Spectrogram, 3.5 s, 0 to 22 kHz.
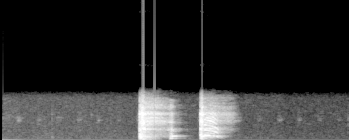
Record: {
  "cough_length": "3.5 s",
  "cough_amplitude": 32767,
  "cough_signal_mean_std_ratio": 0.29,
  "survey_phase": "alpha (2021-03-01 to 2021-08-12)",
  "age": "65+",
  "gender": "Female",
  "wearing_mask": "No",
  "symptom_none": true,
  "smoker_status": "Never smoked",
  "respiratory_condition_asthma": false,
  "respiratory_condition_other": false,
  "recruitment_source": "REACT",
  "submission_delay": "14 days",
  "covid_test_result": "Negative",
  "covid_test_method": "RT-qPCR"
}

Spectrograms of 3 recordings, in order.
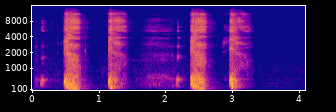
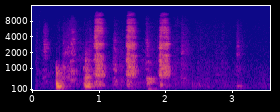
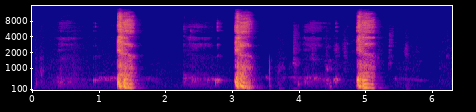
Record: {
  "cough_length": "4.1 s",
  "cough_amplitude": 27928,
  "cough_signal_mean_std_ratio": 0.35,
  "exhalation_length": "3.6 s",
  "exhalation_amplitude": 3430,
  "exhalation_signal_mean_std_ratio": 0.4,
  "three_cough_length": "6.3 s",
  "three_cough_amplitude": 23091,
  "three_cough_signal_mean_std_ratio": 0.26,
  "survey_phase": "alpha (2021-03-01 to 2021-08-12)",
  "age": "45-64",
  "gender": "Female",
  "wearing_mask": "No",
  "symptom_none": true,
  "smoker_status": "Never smoked",
  "respiratory_condition_asthma": true,
  "respiratory_condition_other": false,
  "recruitment_source": "Test and Trace",
  "submission_delay": "0 days",
  "covid_test_result": "Negative",
  "covid_test_method": "LFT"
}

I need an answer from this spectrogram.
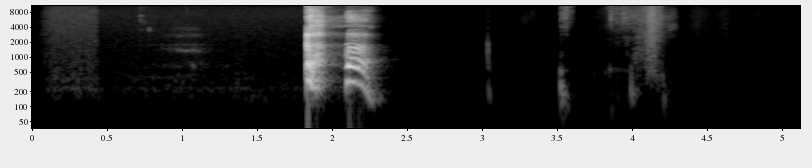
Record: {
  "cough_length": "5.1 s",
  "cough_amplitude": 32011,
  "cough_signal_mean_std_ratio": 0.16,
  "survey_phase": "alpha (2021-03-01 to 2021-08-12)",
  "age": "65+",
  "gender": "Female",
  "wearing_mask": "No",
  "symptom_cough_any": true,
  "smoker_status": "Never smoked",
  "respiratory_condition_asthma": false,
  "respiratory_condition_other": false,
  "recruitment_source": "REACT",
  "submission_delay": "2 days",
  "covid_test_result": "Negative",
  "covid_test_method": "RT-qPCR"
}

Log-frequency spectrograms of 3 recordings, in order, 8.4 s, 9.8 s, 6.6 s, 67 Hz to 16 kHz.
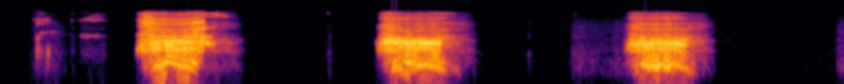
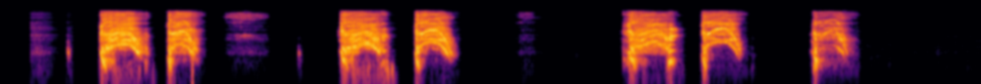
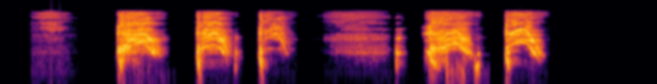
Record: {
  "exhalation_length": "8.4 s",
  "exhalation_amplitude": 32768,
  "exhalation_signal_mean_std_ratio": 0.42,
  "three_cough_length": "9.8 s",
  "three_cough_amplitude": 31631,
  "three_cough_signal_mean_std_ratio": 0.44,
  "cough_length": "6.6 s",
  "cough_amplitude": 30281,
  "cough_signal_mean_std_ratio": 0.46,
  "survey_phase": "alpha (2021-03-01 to 2021-08-12)",
  "age": "45-64",
  "gender": "Male",
  "wearing_mask": "No",
  "symptom_cough_any": true,
  "symptom_new_continuous_cough": true,
  "symptom_abdominal_pain": true,
  "symptom_fatigue": true,
  "symptom_fever_high_temperature": true,
  "symptom_headache": true,
  "smoker_status": "Never smoked",
  "respiratory_condition_asthma": false,
  "respiratory_condition_other": false,
  "recruitment_source": "Test and Trace",
  "submission_delay": "2 days",
  "covid_test_result": "Positive",
  "covid_test_method": "RT-qPCR",
  "covid_ct_value": 14.9,
  "covid_ct_gene": "ORF1ab gene",
  "covid_ct_mean": 15.4,
  "covid_viral_load": "9200000 copies/ml",
  "covid_viral_load_category": "High viral load (>1M copies/ml)"
}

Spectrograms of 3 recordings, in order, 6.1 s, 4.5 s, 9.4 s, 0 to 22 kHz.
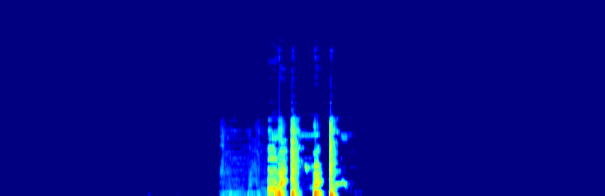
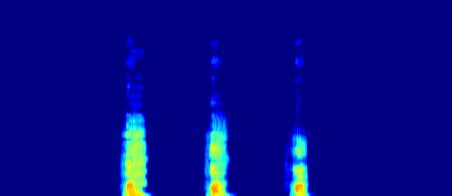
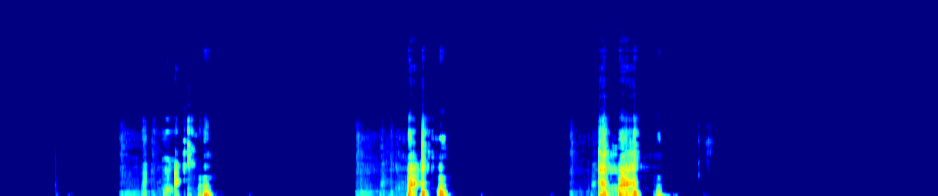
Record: {
  "cough_length": "6.1 s",
  "cough_amplitude": 32768,
  "cough_signal_mean_std_ratio": 0.2,
  "exhalation_length": "4.5 s",
  "exhalation_amplitude": 30356,
  "exhalation_signal_mean_std_ratio": 0.24,
  "three_cough_length": "9.4 s",
  "three_cough_amplitude": 32018,
  "three_cough_signal_mean_std_ratio": 0.22,
  "survey_phase": "alpha (2021-03-01 to 2021-08-12)",
  "age": "45-64",
  "gender": "Male",
  "wearing_mask": "No",
  "symptom_none": true,
  "smoker_status": "Never smoked",
  "respiratory_condition_asthma": true,
  "respiratory_condition_other": false,
  "recruitment_source": "Test and Trace",
  "submission_delay": "1 day",
  "covid_test_result": "Negative",
  "covid_test_method": "LFT"
}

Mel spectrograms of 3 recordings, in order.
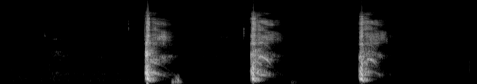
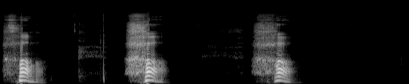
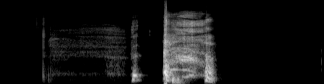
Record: {
  "three_cough_length": "4.8 s",
  "three_cough_amplitude": 32768,
  "three_cough_signal_mean_std_ratio": 0.22,
  "exhalation_length": "4.1 s",
  "exhalation_amplitude": 32767,
  "exhalation_signal_mean_std_ratio": 0.3,
  "cough_length": "3.2 s",
  "cough_amplitude": 32768,
  "cough_signal_mean_std_ratio": 0.28,
  "survey_phase": "beta (2021-08-13 to 2022-03-07)",
  "age": "65+",
  "gender": "Male",
  "wearing_mask": "No",
  "symptom_none": true,
  "smoker_status": "Never smoked",
  "respiratory_condition_asthma": false,
  "respiratory_condition_other": false,
  "recruitment_source": "REACT",
  "submission_delay": "2 days",
  "covid_test_result": "Negative",
  "covid_test_method": "RT-qPCR",
  "influenza_a_test_result": "Negative",
  "influenza_b_test_result": "Negative"
}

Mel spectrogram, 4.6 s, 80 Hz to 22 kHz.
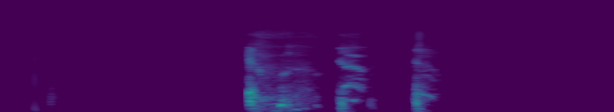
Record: {
  "cough_length": "4.6 s",
  "cough_amplitude": 27331,
  "cough_signal_mean_std_ratio": 0.22,
  "survey_phase": "beta (2021-08-13 to 2022-03-07)",
  "age": "18-44",
  "gender": "Female",
  "wearing_mask": "No",
  "symptom_cough_any": true,
  "symptom_new_continuous_cough": true,
  "symptom_runny_or_blocked_nose": true,
  "symptom_shortness_of_breath": true,
  "symptom_fatigue": true,
  "symptom_onset": "12 days",
  "smoker_status": "Never smoked",
  "respiratory_condition_asthma": false,
  "respiratory_condition_other": false,
  "recruitment_source": "REACT",
  "submission_delay": "1 day",
  "covid_test_result": "Positive",
  "covid_test_method": "RT-qPCR",
  "covid_ct_value": 30.3,
  "covid_ct_gene": "E gene",
  "influenza_a_test_result": "Negative",
  "influenza_b_test_result": "Negative"
}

